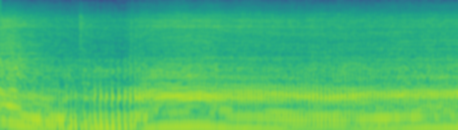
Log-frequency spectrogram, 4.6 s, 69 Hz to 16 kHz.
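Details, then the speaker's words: Honda 400EX single-cylinder quad: after a short blip it settles into an even, steady idle with a clean exhaust beat and no knocks; runs fine. "Let's see what it sounds like. All right, seems to run pretty good."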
